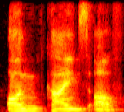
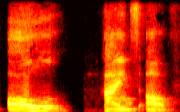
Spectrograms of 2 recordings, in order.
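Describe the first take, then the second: First: The first word ends with an N sound. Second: The first word ends with an L sound. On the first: The speaker calls it wrong. "you said on kinds of" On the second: The speaker calls it right. "instead of saying all kinds of"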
